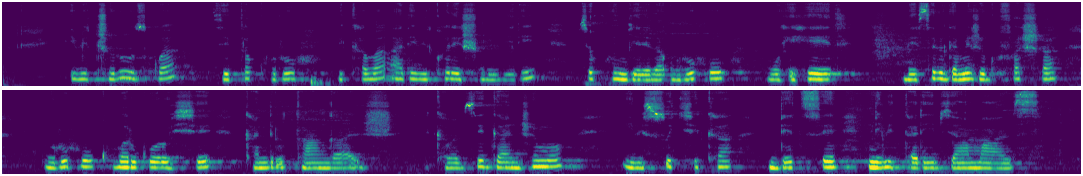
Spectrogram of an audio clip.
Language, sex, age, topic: Kinyarwanda, female, 18-24, health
